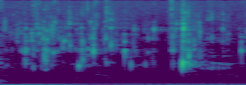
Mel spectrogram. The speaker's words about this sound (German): Das jetzt mal nur für die Ohren, für euch. Für die ASMR-Mäuse unter euch. Hm, okay. Sahne, die klatscht.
